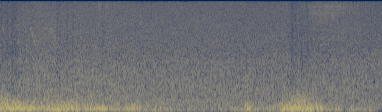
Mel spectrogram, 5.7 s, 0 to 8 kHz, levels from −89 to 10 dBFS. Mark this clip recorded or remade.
recorded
